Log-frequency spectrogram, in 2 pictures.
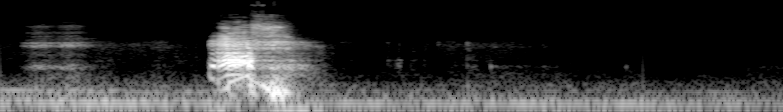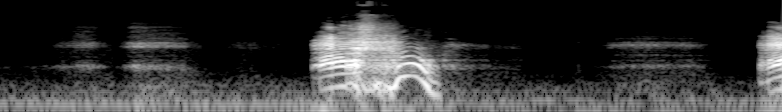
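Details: Two loud sneezes muffled into a sleeve, with gasping breaths before each and quiet breathing between; part of a sixteen-minute sneezing fit brought on by cold weather.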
